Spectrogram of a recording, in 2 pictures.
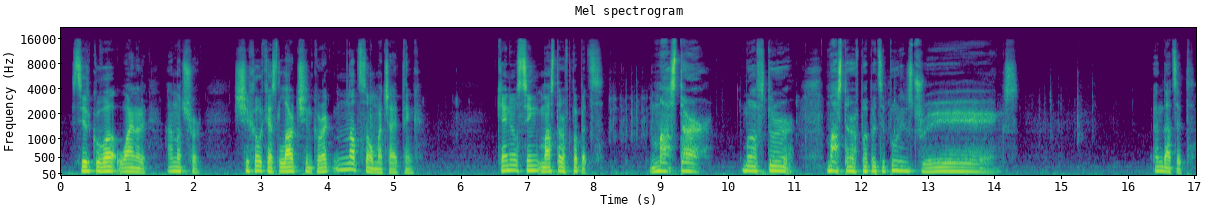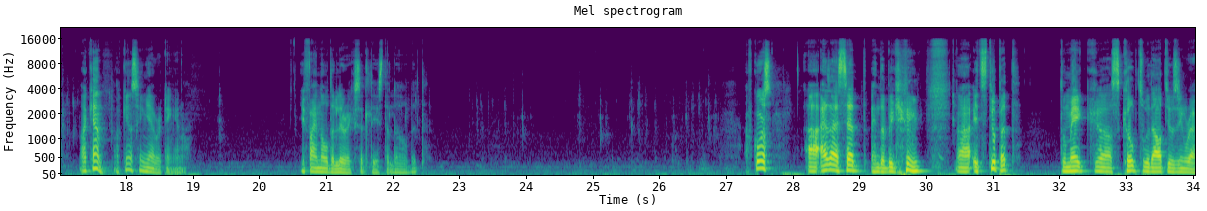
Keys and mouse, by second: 5.6 1, 7.8 [, 8.1-9.7 [, 10.4 2, 10.9 1, 17.6 g, 30.0 g.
